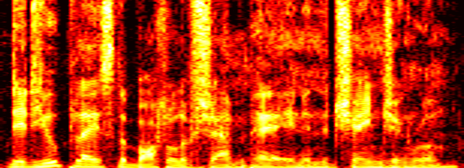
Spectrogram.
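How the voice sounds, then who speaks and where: An actor playing a composed, probing English detective in a video game, with a formal, measured, politely clipped manner. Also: male voice, low voice. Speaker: detective questioning suspects. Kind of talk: scripted video game acting.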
